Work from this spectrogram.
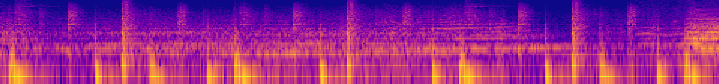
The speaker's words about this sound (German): für ein Autorennen.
